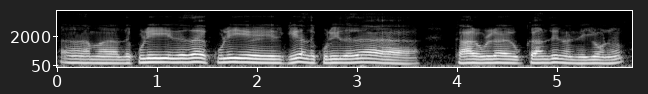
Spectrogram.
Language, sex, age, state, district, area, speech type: Tamil, male, 45-60, Tamil Nadu, Coimbatore, rural, spontaneous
